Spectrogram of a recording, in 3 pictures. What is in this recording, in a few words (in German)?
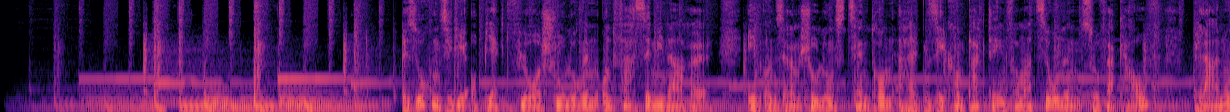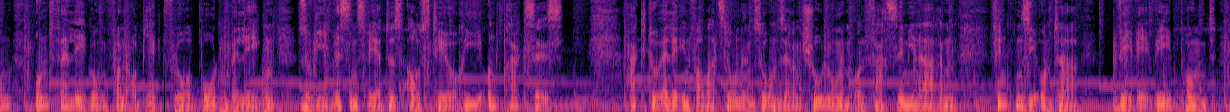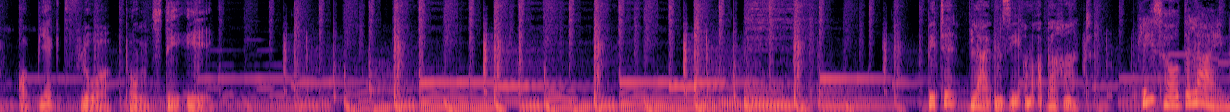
Werbespot; Objectflor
